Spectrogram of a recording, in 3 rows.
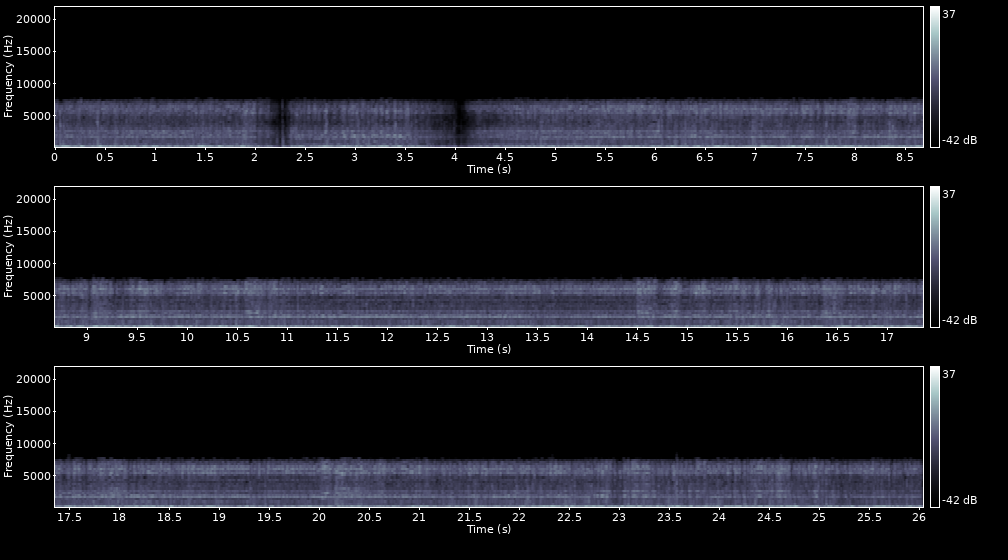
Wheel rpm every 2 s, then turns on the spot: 200, 140, 150, 230, 230, 220, 230, 230, 230, 230, 230, 230, 230.
none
